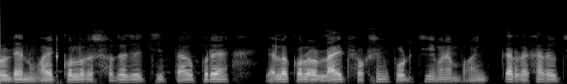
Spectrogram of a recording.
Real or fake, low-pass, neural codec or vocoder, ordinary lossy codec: fake; 5.4 kHz; vocoder, 44.1 kHz, 80 mel bands, Vocos; Opus, 64 kbps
